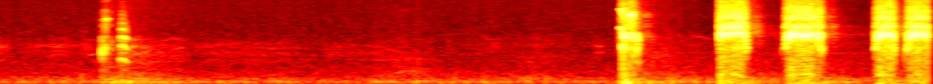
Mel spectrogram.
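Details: Black francolin calling: after a brief faint note and a pause, a burst of harsh, rasping grating notes, three to four in quick succession, in otherwise quiet surroundings.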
